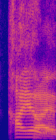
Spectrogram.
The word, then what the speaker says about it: Chiola: Chiola. Now, how am I pronouncing this? Chiola? Kyle, Chiola. Kyle, yep.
